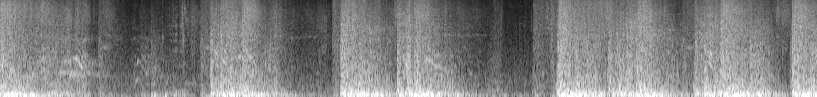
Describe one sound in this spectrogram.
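Lightning spells crackle and zap.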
